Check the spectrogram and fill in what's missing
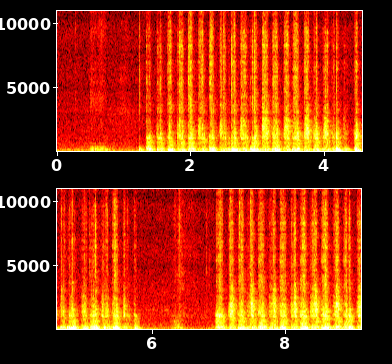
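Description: A coin scratches the latex panels off a thin coated paper scratch-off lottery ticket held flat with one hand, in quick, repeated strokes. The dry, rasping scrapes come in a steady rhythm of about three per second, with a brief pause before a second run of scratching.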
